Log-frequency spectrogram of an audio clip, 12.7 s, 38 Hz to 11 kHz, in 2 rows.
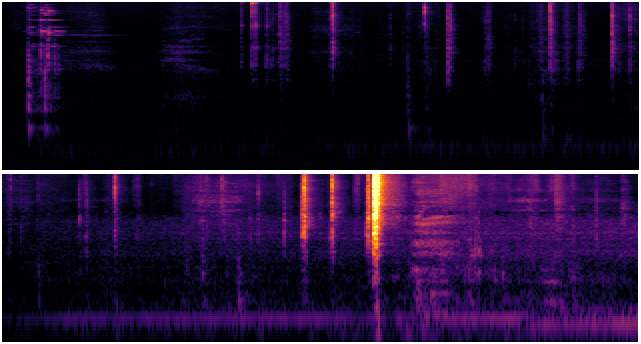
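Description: Light scattered clicks and metal ticks of an M1 Garand's action being handled, then one loud, sharp crack with a short echo about ten seconds in, the loudest sound here.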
